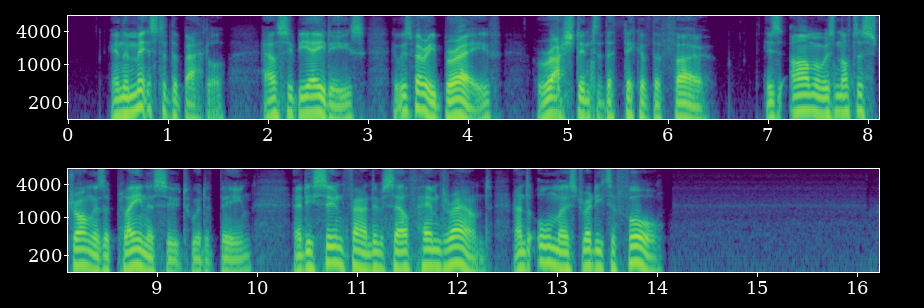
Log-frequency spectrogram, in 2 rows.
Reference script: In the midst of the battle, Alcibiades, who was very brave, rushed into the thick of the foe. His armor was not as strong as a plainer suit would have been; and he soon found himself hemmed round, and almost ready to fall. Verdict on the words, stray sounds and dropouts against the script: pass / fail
pass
